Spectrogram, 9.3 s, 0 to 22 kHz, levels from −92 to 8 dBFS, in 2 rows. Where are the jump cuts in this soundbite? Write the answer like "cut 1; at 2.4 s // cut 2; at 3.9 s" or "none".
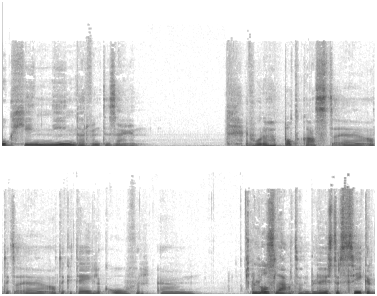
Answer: cut 1; at 3.0 s // cut 2; at 4.8 s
